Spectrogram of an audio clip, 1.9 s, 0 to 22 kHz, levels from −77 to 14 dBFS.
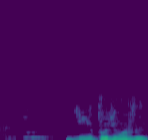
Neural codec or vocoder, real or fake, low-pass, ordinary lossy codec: codec, 24 kHz, 6 kbps, HILCodec; fake; 7.2 kHz; Opus, 64 kbps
